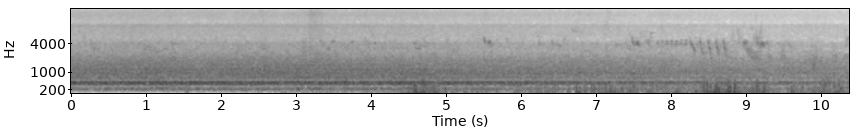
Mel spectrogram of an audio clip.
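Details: A honey bee swarm recorded on 27 May 2016 gives a dense, continuous droning hum at a steady mid pitch, with many overlapping wingbeats and faint flickers of individual bees passing close.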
